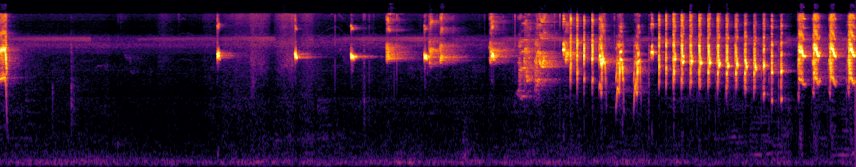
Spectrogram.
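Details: Long-tailed shrike of the East Java type in relaxed song, played as therapy for mute birds; scattered sharp high chips build into a rapid, even rattle of buzzy notes near the end.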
